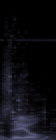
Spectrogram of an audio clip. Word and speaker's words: Zexal: Zexal. Or Zale. I don't think it has necessarily a proper canonical pronunciation. I think most people say Zale, but Zexal's fine.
